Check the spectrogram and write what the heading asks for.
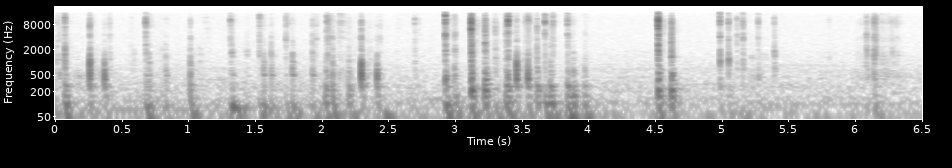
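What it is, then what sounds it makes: Laptop keyboard with plastic keys. Long acrylic nail tips type on the bare plastic keys of a backlit MacBook Pro keyboard set in an aluminum body. The result is a quick, irregular run of light, bright clicking taps with very short decay and no voice, with a brief pause before the taps resume near the end.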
